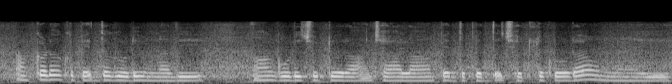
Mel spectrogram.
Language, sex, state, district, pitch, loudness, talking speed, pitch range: Telugu, female, Andhra Pradesh, Annamaya, 180 Hz, -16 LUFS, 125 wpm, 175-190 Hz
